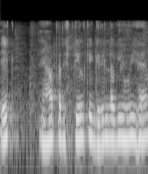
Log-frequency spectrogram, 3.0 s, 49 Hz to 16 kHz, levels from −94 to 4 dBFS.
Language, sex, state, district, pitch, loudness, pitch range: Hindi, male, Bihar, Saran, 160 Hz, -16 LUFS, 150-165 Hz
